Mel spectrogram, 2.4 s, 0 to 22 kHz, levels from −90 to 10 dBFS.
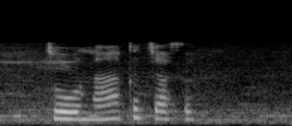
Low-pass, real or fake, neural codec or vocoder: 5.4 kHz; fake; codec, 44.1 kHz, 7.8 kbps, DAC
